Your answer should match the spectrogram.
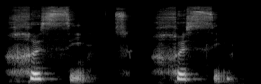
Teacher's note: Also dieses feine Ich, das hörst du nie im Schweizerdeutschen. Wir haben nur den Ch-Laut im Hals. · der Ch-Laut sehr rau und hinten im Hals gesprochen wird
